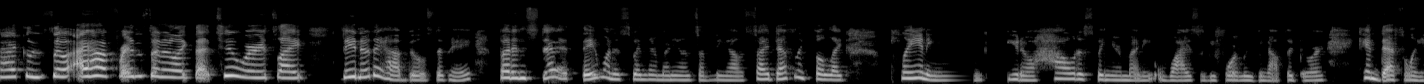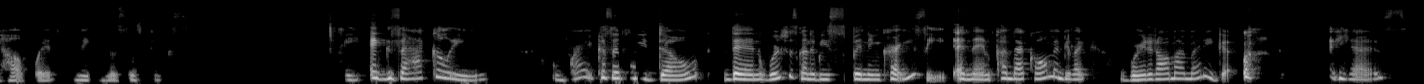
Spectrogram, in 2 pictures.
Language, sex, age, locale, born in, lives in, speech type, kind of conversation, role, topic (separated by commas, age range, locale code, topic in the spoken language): English, female, 30-34, en-US, United States, United States, conversation, podcast, guest, What are some habits that can lead to financial problems, and how can we avoid them?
